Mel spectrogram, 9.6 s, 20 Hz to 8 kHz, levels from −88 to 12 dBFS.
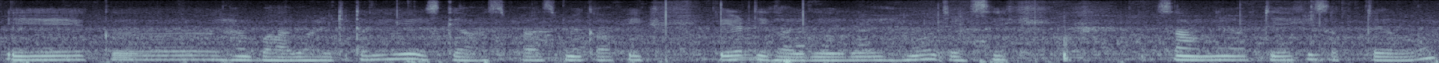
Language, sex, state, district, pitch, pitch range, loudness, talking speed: Hindi, female, Chandigarh, Chandigarh, 180 Hz, 165-195 Hz, -21 LUFS, 125 wpm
